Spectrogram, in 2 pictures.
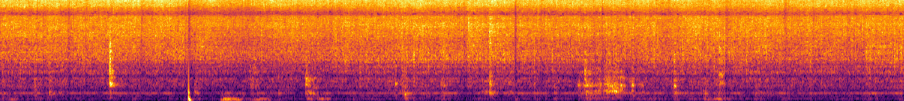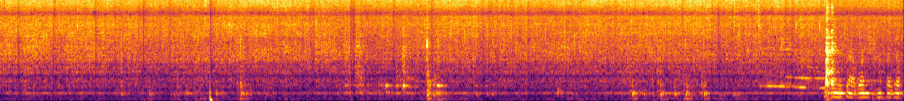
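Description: Mushrooms frying in oil on a shallow tawa over a gas flame make a loud, continuous sizzle, broken by occasional scrapes and clicks of stirring, with no talking.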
